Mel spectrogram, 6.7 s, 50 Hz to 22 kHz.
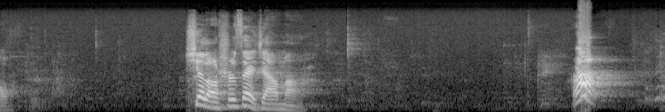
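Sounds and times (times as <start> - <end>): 
speech: 1.9 - 3.1
person imitating a small dog bark: 5.7 - 6.3.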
